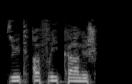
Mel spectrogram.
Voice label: "südafrikanisch", german; adjectives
